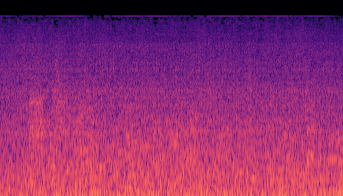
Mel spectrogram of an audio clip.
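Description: Busy street ambience: a steady low rumble of idling and slow-moving vehicles, with a crowd chattering.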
